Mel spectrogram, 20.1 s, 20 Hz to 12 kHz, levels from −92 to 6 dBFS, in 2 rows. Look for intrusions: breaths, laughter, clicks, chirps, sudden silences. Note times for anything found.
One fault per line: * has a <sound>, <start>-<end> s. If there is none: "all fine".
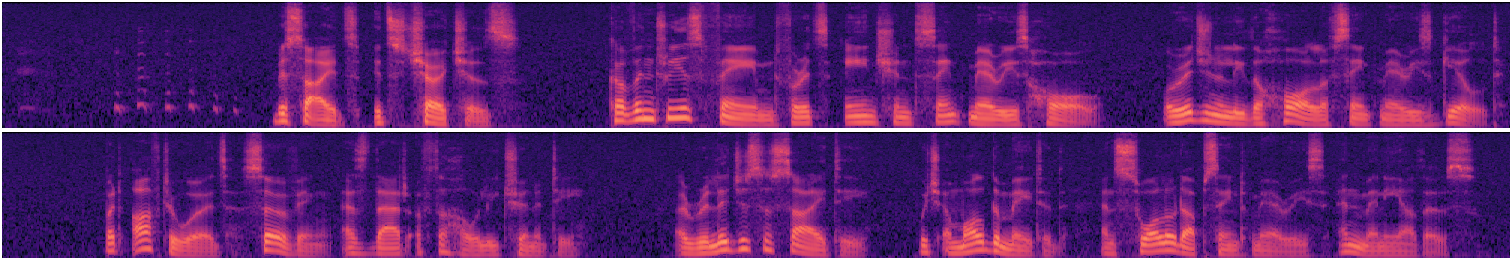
* has a laugh, 0.1-1.6 s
